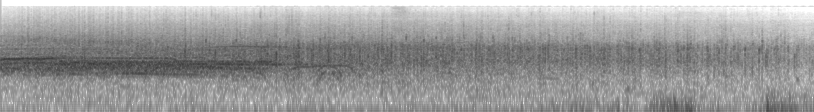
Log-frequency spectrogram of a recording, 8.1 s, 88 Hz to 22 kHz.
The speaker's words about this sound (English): Conan Doctrine, all commencement speakers who shamelessly pander with cheap inside references designed to get childish applause will be forced to apologize to the greatest graduating class in the history of the world, Dartmouth Class of 2011 rules!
